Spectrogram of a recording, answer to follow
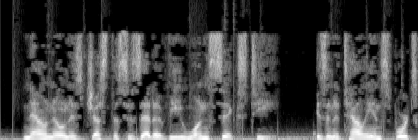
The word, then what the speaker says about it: Cizeta: The Cizeta-Moroder name comes from the Italian pronunciation of designer Claudio Zampolli's initials, CZ, Cizeta.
